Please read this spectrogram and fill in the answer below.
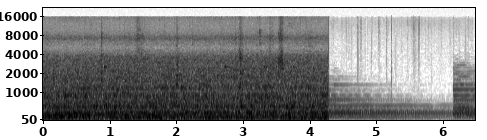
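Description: Handheld electric wood router running loud, a dense rough noise. About four seconds in it cuts off suddenly and soft piano music takes over.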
